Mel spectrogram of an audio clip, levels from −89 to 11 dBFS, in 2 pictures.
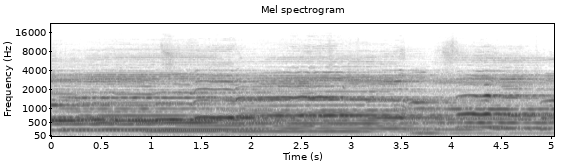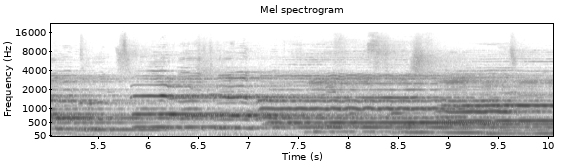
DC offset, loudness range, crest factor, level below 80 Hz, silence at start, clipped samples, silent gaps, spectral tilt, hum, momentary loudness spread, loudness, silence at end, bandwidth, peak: under 0.1%; 3 LU; 16 dB; -64 dBFS; 0 s; under 0.1%; none; -5.5 dB/octave; none; 7 LU; -23 LUFS; 0 s; 12.5 kHz; -6 dBFS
